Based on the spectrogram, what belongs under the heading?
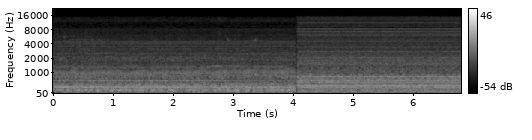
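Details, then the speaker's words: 12,000 BTU Frigidaire window air conditioner, just repaired, running outdoors in hot humid weather with condensate forming: steady even compressor hum with constant tone and no knocking or rattling; normal running. "i'm not sure if it's just me but this compressor kind of sounds like a reciprocating compressor i'm genuinely being serious about that"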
